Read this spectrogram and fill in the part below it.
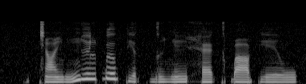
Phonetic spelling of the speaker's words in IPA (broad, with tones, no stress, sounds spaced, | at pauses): c ɑ̃˩ ʎ ɲ y˥ l ɓ ɵ˥ pʲ œ˩ k ɡ ɵ˩ ʎ ɾ ĩ˩ h æ˩ k ɓ ɑ˩ pʲ e˩ w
